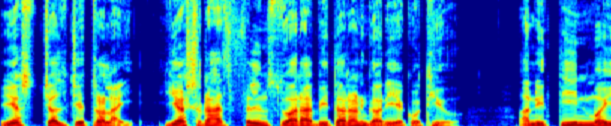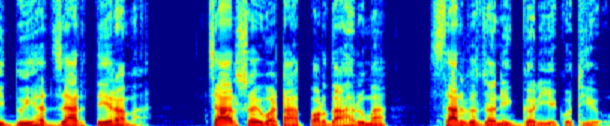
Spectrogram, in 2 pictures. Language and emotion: Nepali, neutral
